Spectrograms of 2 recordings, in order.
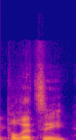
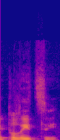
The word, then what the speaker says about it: Pulizzi: And Joe, and I'm pronouncing this right, Pulizzi? That's totally acceptable. In the States we say Pulizzi. But if you were in Sicily, you'd say Pulizzi.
